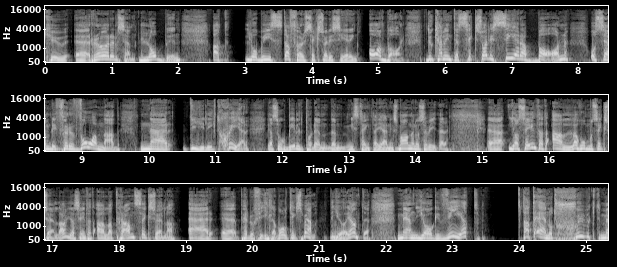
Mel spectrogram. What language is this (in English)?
Swedish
